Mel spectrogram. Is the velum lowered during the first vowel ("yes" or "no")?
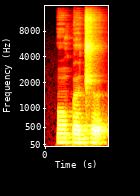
yes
